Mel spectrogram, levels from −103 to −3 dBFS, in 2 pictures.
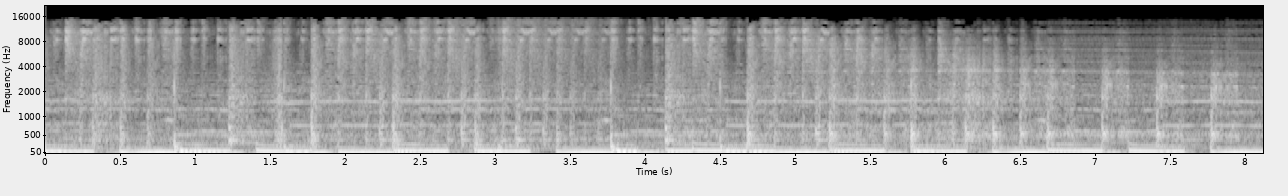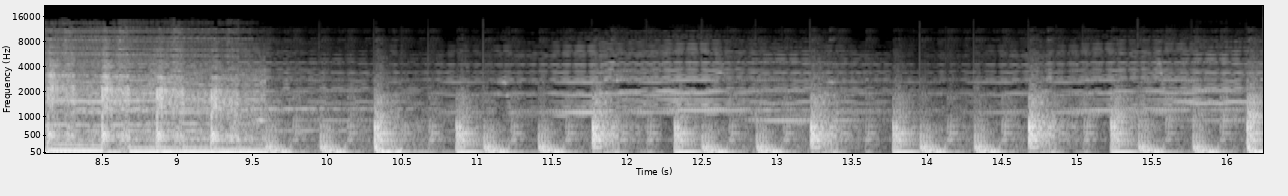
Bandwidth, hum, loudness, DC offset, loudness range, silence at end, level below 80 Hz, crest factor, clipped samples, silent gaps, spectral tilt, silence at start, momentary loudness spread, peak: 15.5 kHz; none; -16 LUFS; under 0.1%; 8 LU; 0 s; -16 dBFS; 14 dB; under 0.1%; none; -4 dB/octave; 0 s; 11 LU; 0 dBFS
